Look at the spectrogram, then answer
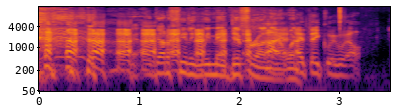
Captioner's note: laughing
